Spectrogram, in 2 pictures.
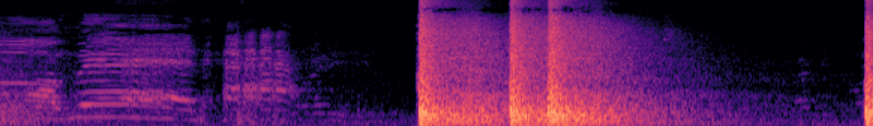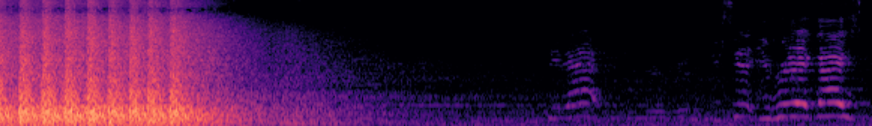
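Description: Full-auto bursts of gunfire from other shooters at an outdoor gun range, two loud rapid-fire strings of about a second and two seconds, with someone talking before and faint voices after.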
